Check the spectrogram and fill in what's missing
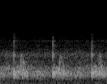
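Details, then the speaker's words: Fetal heartbeat at 18 weeks 3 days, heard on a Sonoline home fetal Doppler over the center of the uterus. Rapid, regular, strong whooshing pulses, about 150–165 beats per minute. "okay there it is I hear the heartbeat 165 151 so it's definitely really fast sounds so strong and and it just sounds amazing"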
